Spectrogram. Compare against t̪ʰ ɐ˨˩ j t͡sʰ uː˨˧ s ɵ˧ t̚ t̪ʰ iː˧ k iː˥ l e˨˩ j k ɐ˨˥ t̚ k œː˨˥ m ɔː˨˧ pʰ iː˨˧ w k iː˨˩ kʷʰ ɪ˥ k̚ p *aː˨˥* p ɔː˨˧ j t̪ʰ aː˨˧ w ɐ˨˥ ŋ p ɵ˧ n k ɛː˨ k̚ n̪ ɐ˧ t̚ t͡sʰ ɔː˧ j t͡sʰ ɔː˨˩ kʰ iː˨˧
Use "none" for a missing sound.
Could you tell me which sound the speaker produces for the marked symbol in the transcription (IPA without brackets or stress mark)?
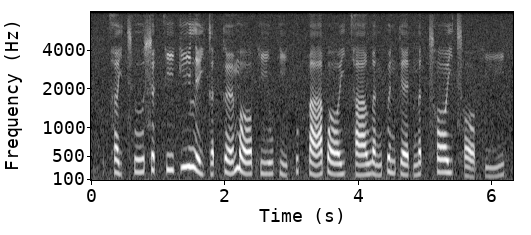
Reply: aː˨˥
